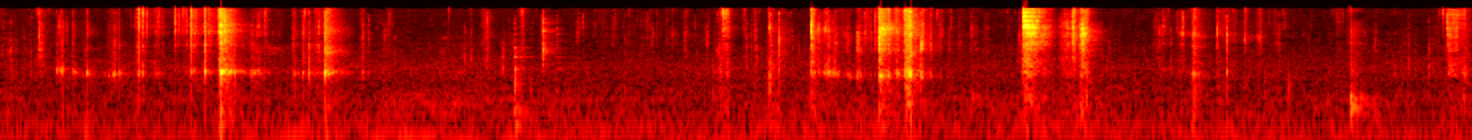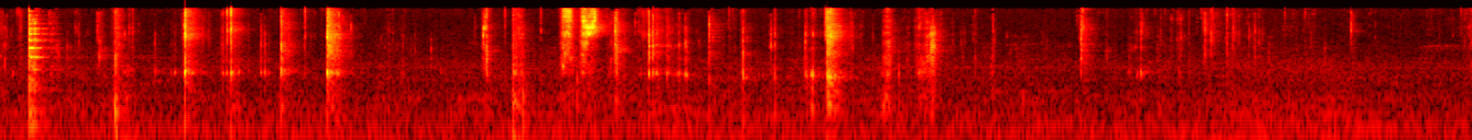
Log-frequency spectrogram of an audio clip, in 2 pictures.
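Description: Close-miked chewing and crunching, crab shell being bitten and cracked, with sharp cracks coming irregularly, several to a second in bursts.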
